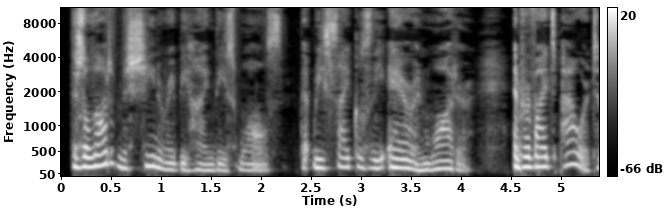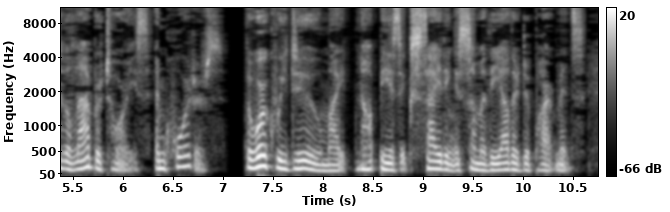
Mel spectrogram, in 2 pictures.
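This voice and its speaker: Low, husky, dry-witted woman scientist. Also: warm tone, dry recording, exaggerated voice. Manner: businesslike, wry, clipped. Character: brusque, dry-witted female scientist in a post-apocalyptic underground institute. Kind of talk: video game character dialogue.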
